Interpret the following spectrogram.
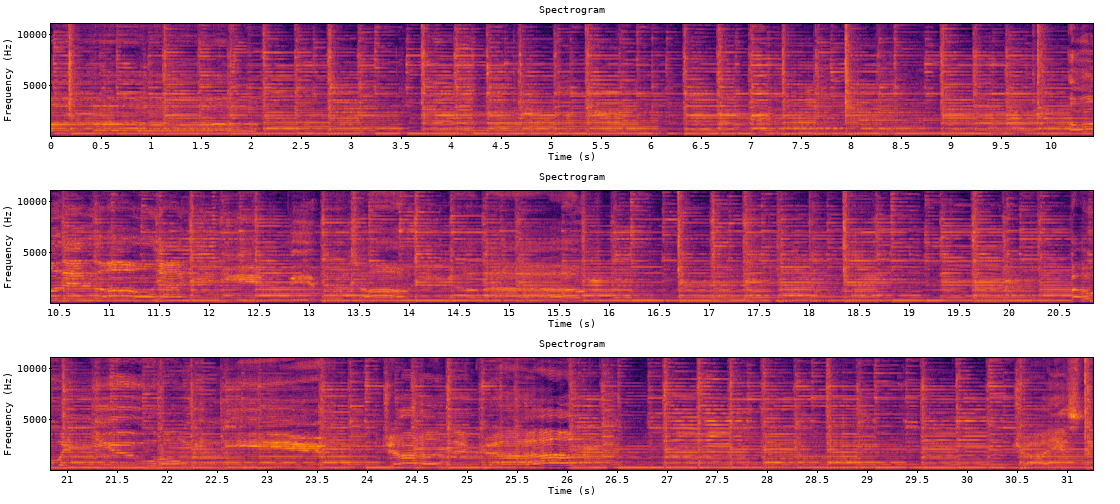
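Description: Acoustic guitar strummed steadily, with a man's voice singing a slow ballad over it in phrases that come and go.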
